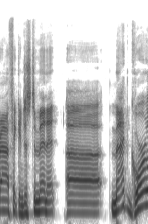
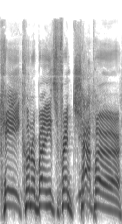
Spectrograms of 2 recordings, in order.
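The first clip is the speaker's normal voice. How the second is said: a higher-pitched voice like a radio traffic announcer. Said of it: "And I'm just like".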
